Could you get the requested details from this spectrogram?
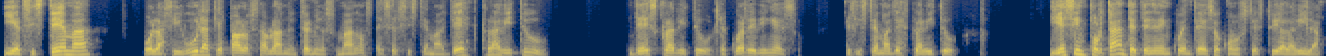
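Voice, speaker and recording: Recorded cleanly in a studio with no echo, a man with a medium-pitched, dark voice teaches an informal Bible study. He addresses listeners directly in a conversational way, breaking into emphatic asides and sudden exclamations.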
